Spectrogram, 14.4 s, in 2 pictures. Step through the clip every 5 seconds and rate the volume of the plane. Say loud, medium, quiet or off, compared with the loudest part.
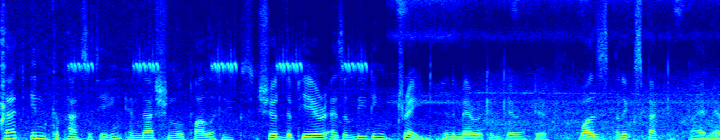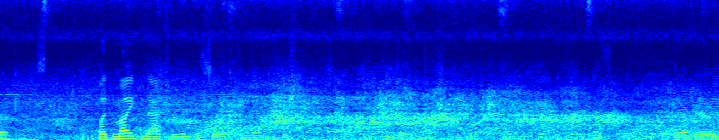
quiet, medium, loud.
